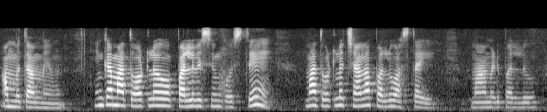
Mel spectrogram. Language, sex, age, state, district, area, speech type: Telugu, female, 18-30, Andhra Pradesh, Vizianagaram, rural, spontaneous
